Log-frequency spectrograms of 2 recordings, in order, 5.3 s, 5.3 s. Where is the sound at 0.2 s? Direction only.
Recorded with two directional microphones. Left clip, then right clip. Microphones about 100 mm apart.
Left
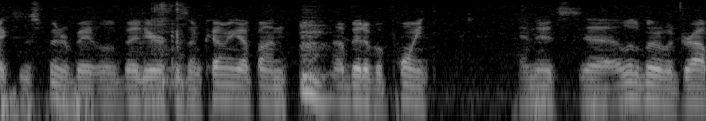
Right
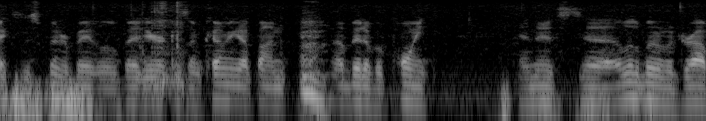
90° left.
